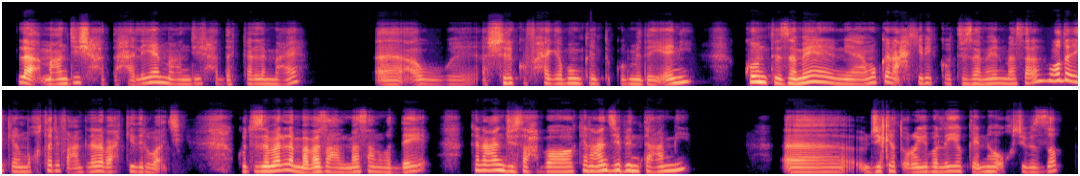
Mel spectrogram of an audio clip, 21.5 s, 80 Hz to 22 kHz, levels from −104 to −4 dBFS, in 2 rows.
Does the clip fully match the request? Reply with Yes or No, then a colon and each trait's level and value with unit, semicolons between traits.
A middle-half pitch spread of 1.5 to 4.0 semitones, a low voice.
No: average, 2.9 semitones; medium, 180 Hz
